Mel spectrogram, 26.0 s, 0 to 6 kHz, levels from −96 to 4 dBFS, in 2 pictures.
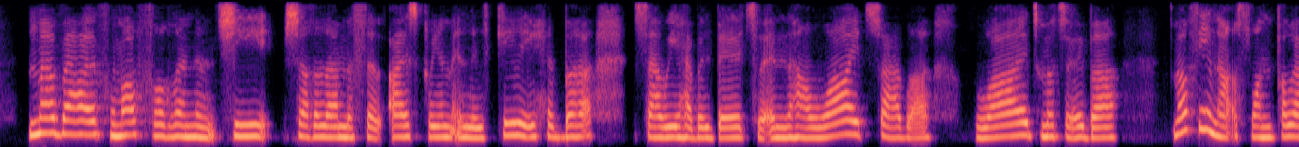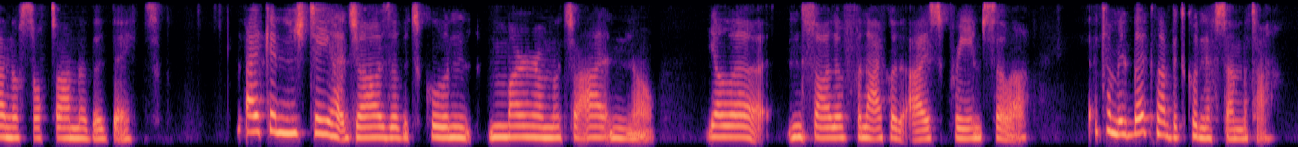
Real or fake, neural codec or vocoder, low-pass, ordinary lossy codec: fake; codec, 16 kHz, 1.1 kbps, Voila-Tokenizer; 5.4 kHz; none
